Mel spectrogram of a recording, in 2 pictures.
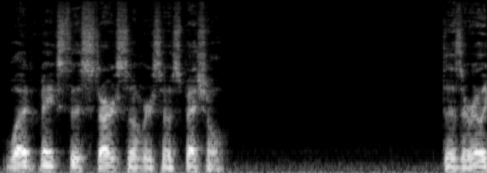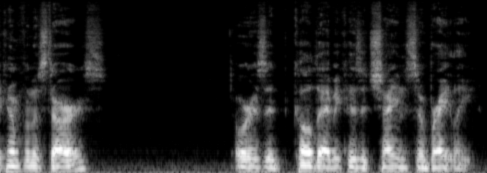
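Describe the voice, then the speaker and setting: A man's voice: low-pitched, steady tone, measured pace, pauses often, warm tone. A man playing an eager, charming young apprentice paladin in a fantasy ASMR roleplay, talking to the listener in a polite, easily flustered way. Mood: curious, polite. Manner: polite, flustered, hesitant, chatty.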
